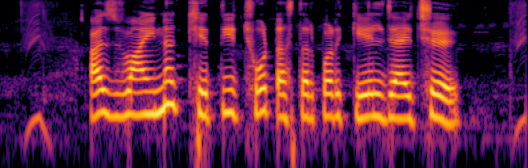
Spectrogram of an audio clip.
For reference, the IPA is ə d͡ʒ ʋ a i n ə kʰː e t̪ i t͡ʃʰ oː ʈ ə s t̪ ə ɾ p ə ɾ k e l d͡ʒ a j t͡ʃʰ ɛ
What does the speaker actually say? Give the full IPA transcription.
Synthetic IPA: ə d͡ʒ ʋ a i n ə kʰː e t̪ i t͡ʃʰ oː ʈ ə s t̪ ə ɾ p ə ɾ k e l d͡ʒ a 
